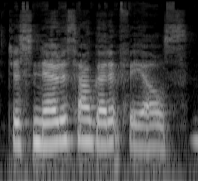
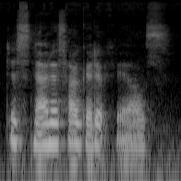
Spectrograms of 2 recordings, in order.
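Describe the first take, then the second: First: Said in the usual way. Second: Softer, hushed guiding repeat. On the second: Shown as a demonstration. Tapping coach softly guiding viewers into a good memory. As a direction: let it fade to a gentle hush.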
